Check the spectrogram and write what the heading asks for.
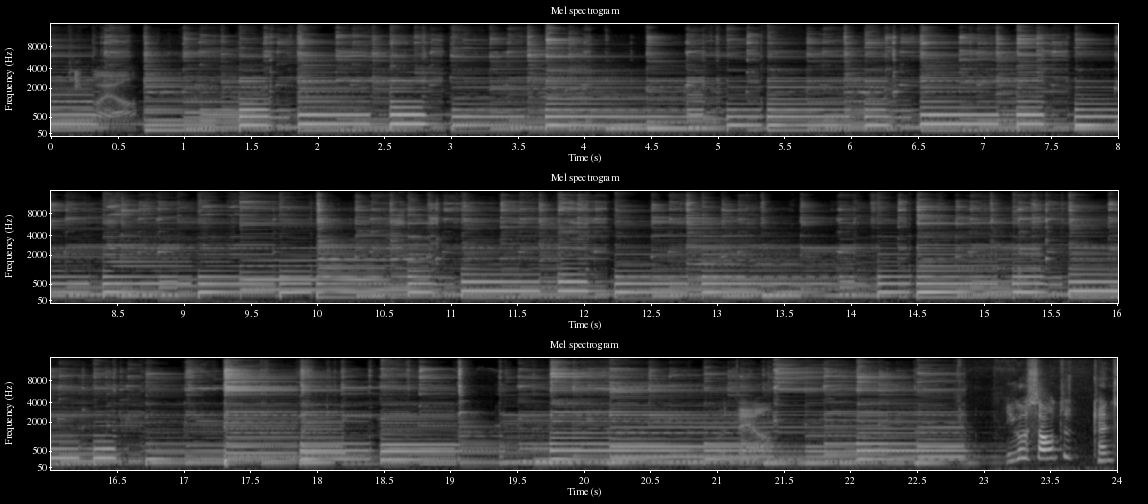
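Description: McPherson Sable carbon-fibre acoustic guitar with a basket-weave carbon top, strummed in full chords and heard through its pickup and an AER acoustic amplifier. The strumming stops about a second before the end.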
